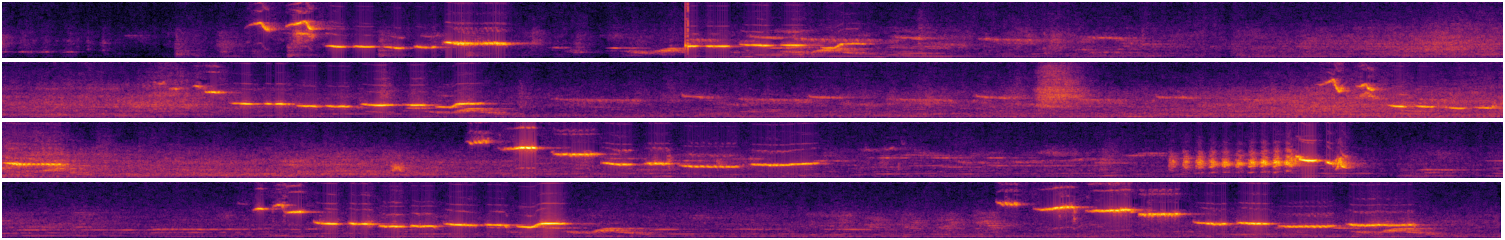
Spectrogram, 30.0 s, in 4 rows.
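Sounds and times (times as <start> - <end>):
bird singing whistled notes: 1.2 - 5.7, 8.3 - 15.4, 17.4 - 26.5, 27.5 - 29.8.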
